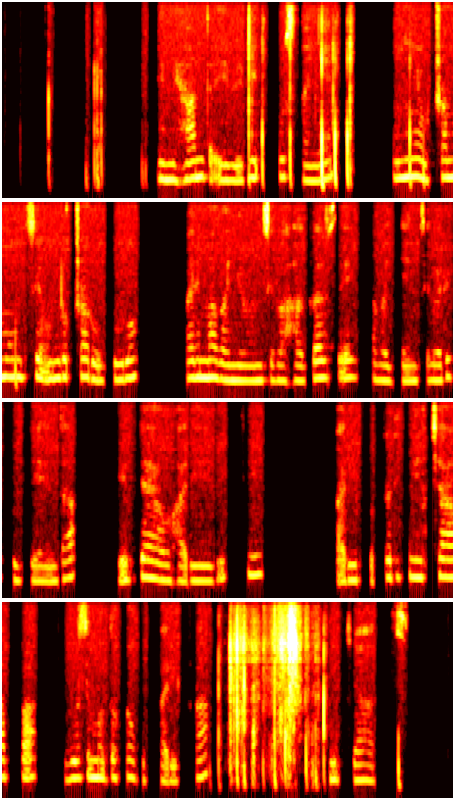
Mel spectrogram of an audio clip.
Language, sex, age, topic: Kinyarwanda, female, 18-24, government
